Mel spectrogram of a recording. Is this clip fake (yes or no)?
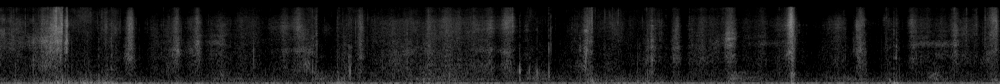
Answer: no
